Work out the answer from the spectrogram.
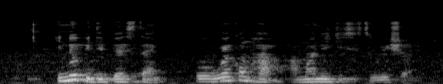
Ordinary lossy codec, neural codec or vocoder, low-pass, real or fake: none; none; none; real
